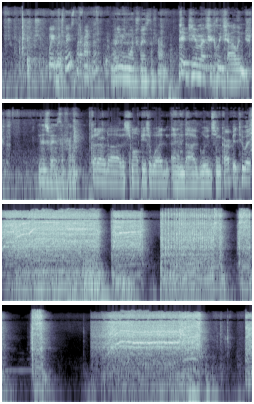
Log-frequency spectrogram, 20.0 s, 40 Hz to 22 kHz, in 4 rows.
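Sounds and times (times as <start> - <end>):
power tool working wood: 10.0 - 15.0, 16.8 - 19.1.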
